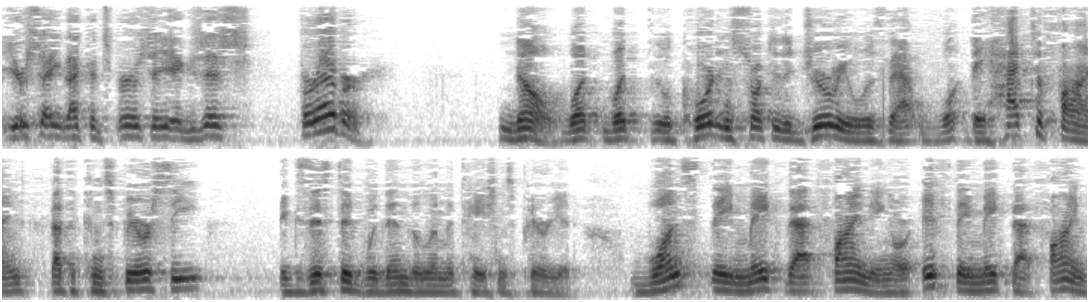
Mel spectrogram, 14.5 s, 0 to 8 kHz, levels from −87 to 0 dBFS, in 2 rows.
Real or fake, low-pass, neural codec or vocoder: real; 7.2 kHz; none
